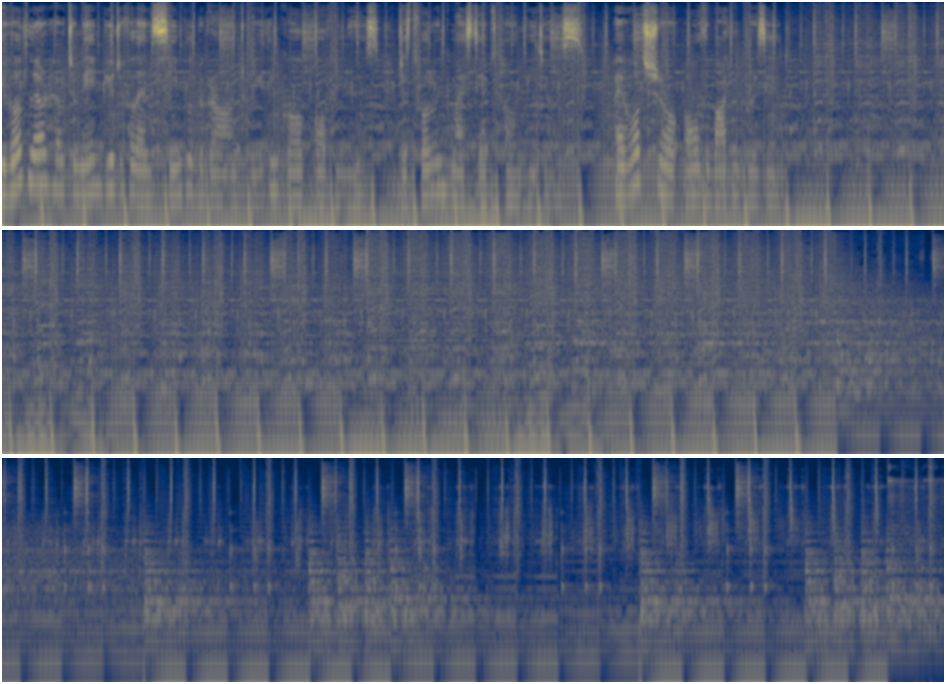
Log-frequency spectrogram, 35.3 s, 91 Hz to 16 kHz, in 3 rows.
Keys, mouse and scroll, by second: 0.8 click, 1.6 click, 2.3 click, 2.7 click, 3.2 click, 4.2 click, 4.8 v, 5.2 click, 5.7 click, 6.7 click, 10.8 click, 12.2 click, 13.9 click, 15.8 click, 16.5 click, 17.3 click, 19.5 click, 20.2 click, 22.4 click, 26.0 click, 29.5 click, 30.1 click, 32.1 click, 33.7 click, 34.1-35.1 scroll.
